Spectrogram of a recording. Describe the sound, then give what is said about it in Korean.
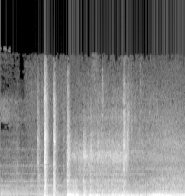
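A couple of sharp clicks as a key is turned from the driver's seat, then a car engine cranks and catches, settling into a steady low idle rumble that grows slightly louder. No one speaks. “엔진 소리가 들리자 아내는 차와 대화를 하기 시작합니다.”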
